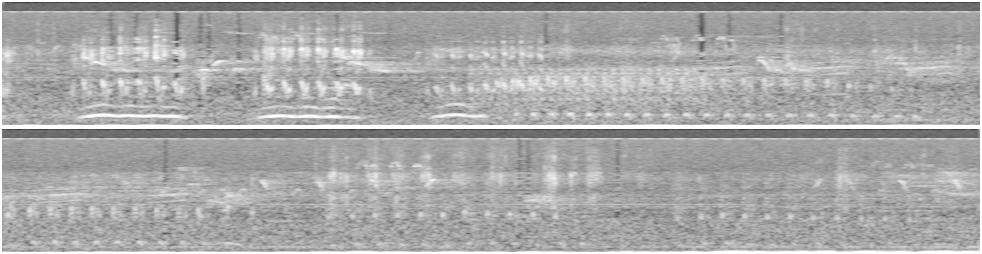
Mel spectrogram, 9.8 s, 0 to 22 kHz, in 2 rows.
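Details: Great grey owl pair at the nest, filmed by a live nest camera at 7:26 am on 27 April 2020 during hatch week as the male delivers prey to the female. Three wavering, mid-pitched harmonic calls come in quick succession, then softer calls, with small birds chirping behind.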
